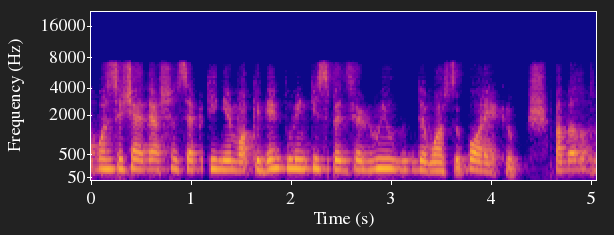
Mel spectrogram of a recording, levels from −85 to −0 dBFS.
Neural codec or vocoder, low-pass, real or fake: codec, 16 kHz, 0.5 kbps, X-Codec, HuBERT features, trained on LibriSpeech; 7.2 kHz; fake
